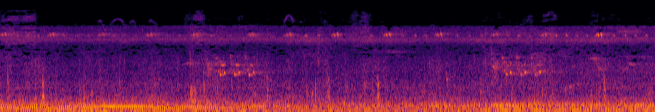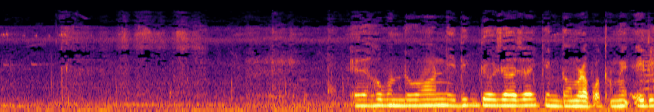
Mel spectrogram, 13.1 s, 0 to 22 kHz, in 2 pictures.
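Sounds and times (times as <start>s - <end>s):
bird chirps: 0.0s - 10.0s
footsteps on paved path: 0.0s - 13.0s
insects trilling: 0.0s - 13.0s.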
